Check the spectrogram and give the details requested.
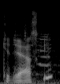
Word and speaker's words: Kajowski: I'm going to check to make sure I pronounce that somewhat correctly. Hitting for Ashland, number 24, Kate Kajowski. It is Kate Kajowski. My instincts were correct on that one, so Kajowski will step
